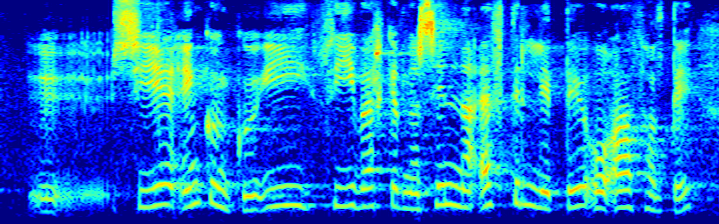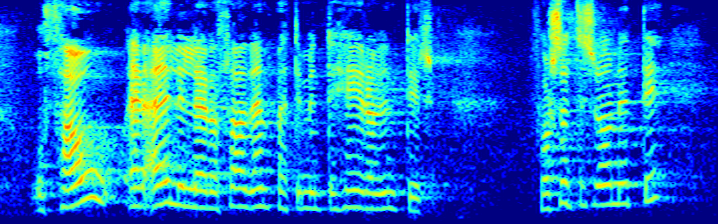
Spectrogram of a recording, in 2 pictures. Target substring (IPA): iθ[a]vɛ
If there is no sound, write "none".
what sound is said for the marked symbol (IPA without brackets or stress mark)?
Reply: i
